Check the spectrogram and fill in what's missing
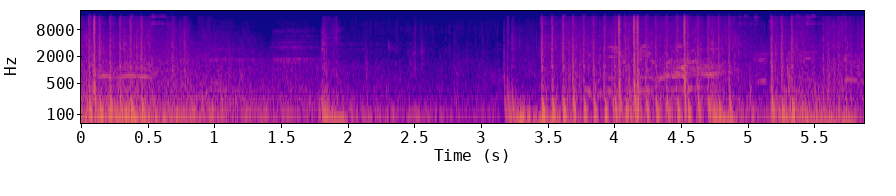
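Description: Automatic weapon fire in the World War II shooter Call of Duty: WWII: rapid, evenly spaced bursts that grow denser and louder in the second half, layered with scattered shots and a background battle din.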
